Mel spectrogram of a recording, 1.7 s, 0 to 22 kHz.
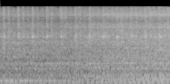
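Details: Suzuki Multicab F6A after crank-no-start repair: shorted fuel pump kept blowing ignition coil fuse, pump replaced: steady low idle rumble, even, no stumbling; normal idle.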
